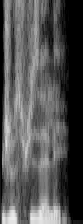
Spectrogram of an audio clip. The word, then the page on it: je suis allé: French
